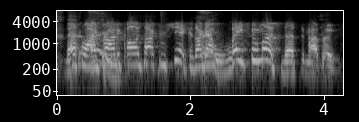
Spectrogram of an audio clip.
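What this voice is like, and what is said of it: Country-sounding American accent. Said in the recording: “Where are you from with that accent? You from Oklahoma? You a cowboy gangster? ... Country bitch?”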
